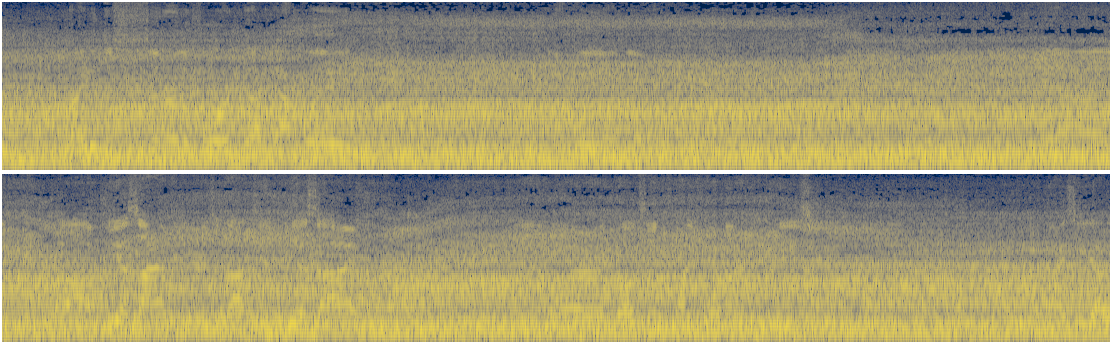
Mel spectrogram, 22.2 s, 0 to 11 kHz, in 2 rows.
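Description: The gas burner of a small firebrick forge running steadily at 10 psi gas pressure, a loud, even noise of gas and flame that does not change, within minutes of being lit.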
